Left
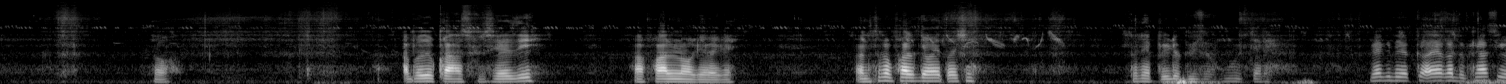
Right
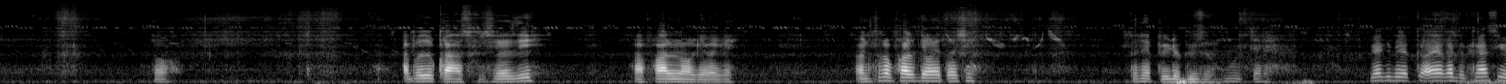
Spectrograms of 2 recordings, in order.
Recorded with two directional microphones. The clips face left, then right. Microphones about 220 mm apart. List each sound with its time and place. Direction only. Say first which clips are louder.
1.5 s speech: left 1 dB; 5° left (ahead or behind)
4.0 s speech: left 1 dB; 5° left (ahead or behind)
8.5 s speech: left 2 dB; 10° left (ahead or behind)
9.8 s a sound: right 1 dB; 45° right (ahead or behind)
11.3 s speech: even; centre (ahead or behind)
11.9 s speech: right 6 dB; 40° right (ahead or behind)
12.1 s speech: right 2 dB; 20° right (ahead or behind)
12.4 s speech: even; 5° right (ahead or behind)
